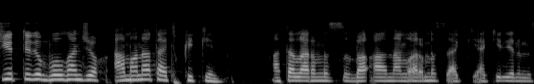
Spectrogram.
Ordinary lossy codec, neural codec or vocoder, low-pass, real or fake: none; codec, 16 kHz, 4 kbps, X-Codec, HuBERT features, trained on general audio; 7.2 kHz; fake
